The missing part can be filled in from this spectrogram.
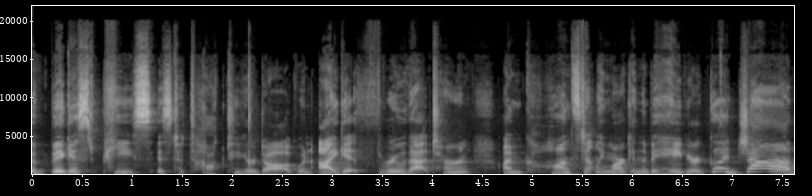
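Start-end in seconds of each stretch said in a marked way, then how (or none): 6.7-7.6 high-pitched cartoon voice. Praising the dog after a turn, in a high-pitched Mickey Mouse voice. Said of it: "That high-pitched Mickey Mouse voice".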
